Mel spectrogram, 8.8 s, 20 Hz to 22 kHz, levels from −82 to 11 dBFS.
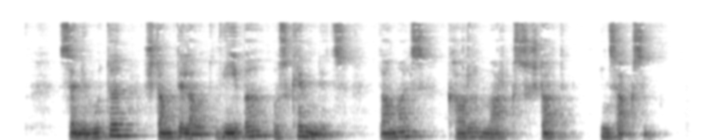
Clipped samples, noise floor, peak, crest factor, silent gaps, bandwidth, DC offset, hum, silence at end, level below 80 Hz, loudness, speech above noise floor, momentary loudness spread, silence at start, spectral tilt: under 0.1%; -57 dBFS; -4 dBFS; 16 dB; none; 11.5 kHz; under 0.1%; none; 0.55 s; -58 dBFS; -19 LUFS; 38 dB; 10 LU; 0.75 s; -4.5 dB/octave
